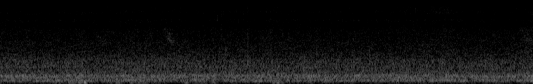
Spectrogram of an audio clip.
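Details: Honey bees in August, a colony undergoing quiet queen replacement; continuous buzzing hum of many bees, steady in loudness, with a few faint thumps low down.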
